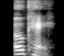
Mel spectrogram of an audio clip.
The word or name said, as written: okay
